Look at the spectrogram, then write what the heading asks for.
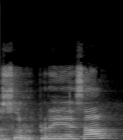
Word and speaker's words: sorpresa: Una sorpresa. Due sorprese. Angela, esses R's aqui tão difíceis para pronunciar, hein? Então, separa. Sorpresa. Sorpresa. Sorpresa. Certo? Separa e depois une tudo devagarzinho.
